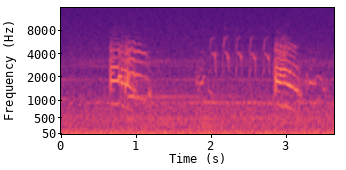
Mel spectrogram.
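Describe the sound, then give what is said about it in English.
Two loud, nasal wailing calls of a ring-billed gull in a meadow on a cool spring evening, each a short harmonic cry dropping in pitch, spaced a couple of seconds apart over steady outdoor noise, with faint chirping from smaller birds between them. “The plaintive wails of the ring-billed gull.”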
